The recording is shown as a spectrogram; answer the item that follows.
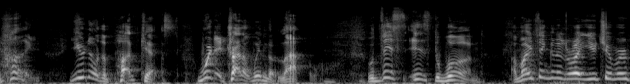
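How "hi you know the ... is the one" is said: odd, big radio-DJ-style announcer voice, soft. Imagining a YouTuber narrating a video about the podcast: weird big Vsauce voice. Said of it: "weird big voice".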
